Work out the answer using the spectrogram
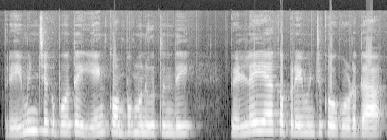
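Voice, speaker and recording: A woman's voice: on the high side, a little fast, warm tone, highs cut off, close to an everyday voice. A woman voicing a furious young wife who scolds her husband indignantly in an audiobook story. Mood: angry scolding.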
